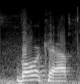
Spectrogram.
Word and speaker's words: VOACAP: And this VOACAP, which I pronounce it that way, stands for Voice of America Coverage Analysis Program.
